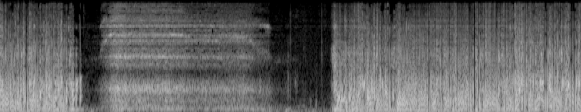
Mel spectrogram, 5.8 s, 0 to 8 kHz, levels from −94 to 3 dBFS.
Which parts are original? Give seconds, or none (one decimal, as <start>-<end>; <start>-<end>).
0.0-2.2; 3.6-4.1; 5.1-5.8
